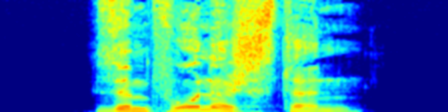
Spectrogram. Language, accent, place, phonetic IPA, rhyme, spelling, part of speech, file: German, Germany, Berlin, [zʏmˈfoːnɪʃstn̩], -oːnɪʃstn̩, symphonischsten, adjective, De-symphonischsten.ogg
- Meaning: 1. superlative degree of symphonisch 2. inflection of symphonisch: strong genitive masculine/neuter singular superlative degree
